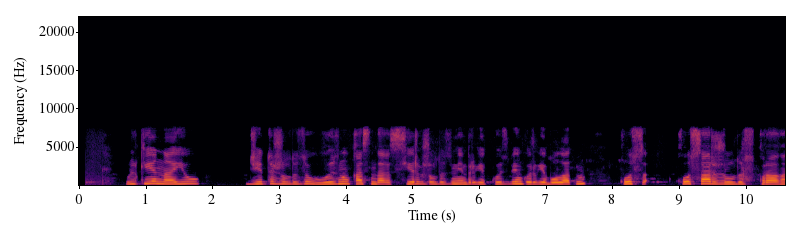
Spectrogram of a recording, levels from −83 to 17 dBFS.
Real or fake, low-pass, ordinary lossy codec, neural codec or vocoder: fake; none; none; codec, 16 kHz, 6 kbps, DAC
